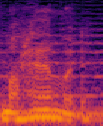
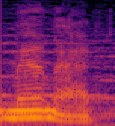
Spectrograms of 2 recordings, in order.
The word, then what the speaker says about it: מחמד: of the Muslim prophet, or as Mamad with no A after the H. According to Ben Yehuda's Hebrew English Dictionary, it is correctly pronounced as Muhammad, not Mamad.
